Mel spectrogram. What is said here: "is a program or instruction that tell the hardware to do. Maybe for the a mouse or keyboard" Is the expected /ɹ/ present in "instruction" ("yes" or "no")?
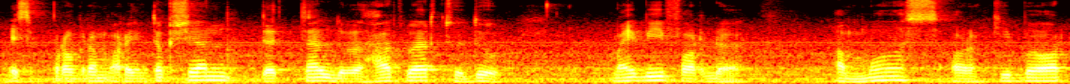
no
